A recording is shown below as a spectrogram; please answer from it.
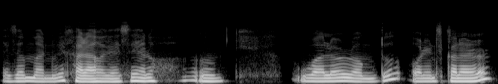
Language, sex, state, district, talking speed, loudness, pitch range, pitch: Assamese, male, Assam, Kamrup Metropolitan, 130 wpm, -15 LUFS, 145-185 Hz, 150 Hz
